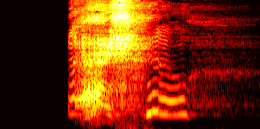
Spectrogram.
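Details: A single sharp sneeze: a quick breath in, then an explosive hissing burst trailing into a brief voiced tail; sneeze.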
